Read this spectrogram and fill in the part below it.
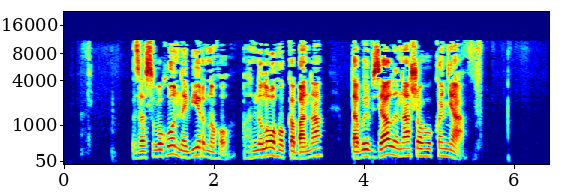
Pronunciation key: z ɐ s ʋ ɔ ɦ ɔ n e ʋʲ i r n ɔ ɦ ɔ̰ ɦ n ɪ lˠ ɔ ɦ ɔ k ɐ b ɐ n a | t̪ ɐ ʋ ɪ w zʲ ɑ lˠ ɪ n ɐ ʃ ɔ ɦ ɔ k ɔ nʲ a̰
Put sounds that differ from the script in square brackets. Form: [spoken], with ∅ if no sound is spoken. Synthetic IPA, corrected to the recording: z ɐ s ʋ ɔ ɦ ɔ n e ʋʲ i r n ɔ ɦ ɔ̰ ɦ n ɪ lˠ ɔ ɦ ɔ k ɐ b ɐ n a | t̪ ɐ ʋ ɪ w zʲ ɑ lˠ ɪ n [ɑ] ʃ ɔ ɦ ɔ k ɔ nʲ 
